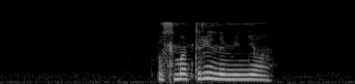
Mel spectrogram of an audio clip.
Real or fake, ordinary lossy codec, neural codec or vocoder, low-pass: real; none; none; 7.2 kHz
